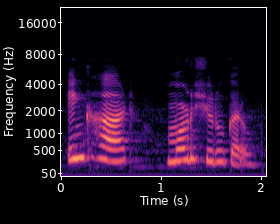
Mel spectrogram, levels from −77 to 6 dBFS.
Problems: background conversations at intervals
